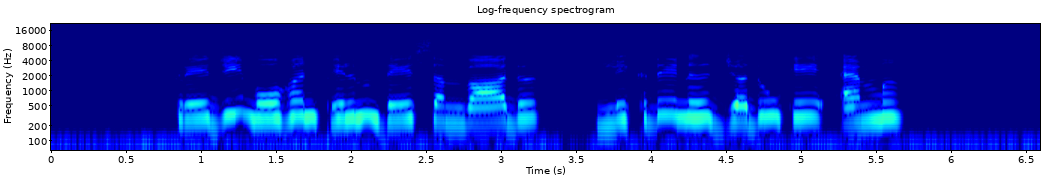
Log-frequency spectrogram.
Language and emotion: Dogri, neutral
